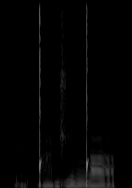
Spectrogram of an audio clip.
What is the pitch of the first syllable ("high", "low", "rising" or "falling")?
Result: low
